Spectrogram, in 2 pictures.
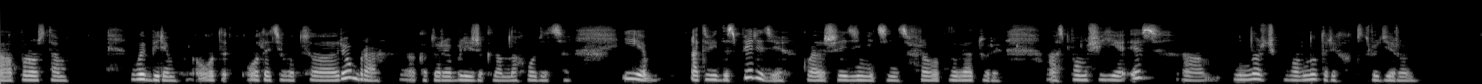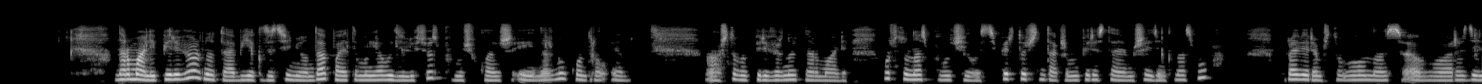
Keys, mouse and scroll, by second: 0.0-1.1 middle drag, 1.9-4.2 right drag, 4.7-7.1 middle drag, 6.7 KP_1, 8.0-9.8 middle drag, 10.5 e, 13.9 middle click, 14.9 middle click, 16.4-18.3 middle drag, 18.4 a, 18.7 a, 20.1 ctrl+n, 21.0 Tab, 22.5 middle click, 24.5-25.5 middle drag, 25.2 z, 27.8-29.5 drag.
